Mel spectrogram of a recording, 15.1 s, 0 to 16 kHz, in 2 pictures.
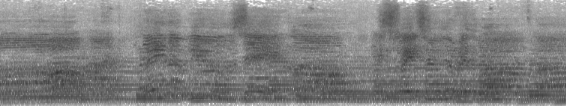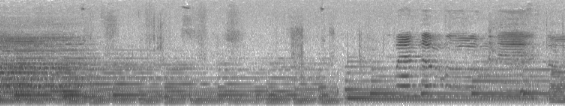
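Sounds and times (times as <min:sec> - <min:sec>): voices singing together: 0:00.0 - 0:09.3
instrumental accompaniment: 0:00.0 - 0:15.0.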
